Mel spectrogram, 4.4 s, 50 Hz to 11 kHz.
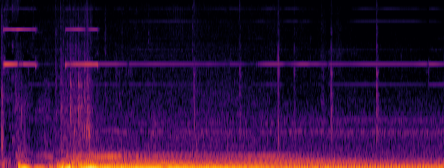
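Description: A car starting up to power an Eonon GA9163K head unit in a Mazda: a brief starter whir, then the engine catches into a steady low idle rumble, close and loud, no speech.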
